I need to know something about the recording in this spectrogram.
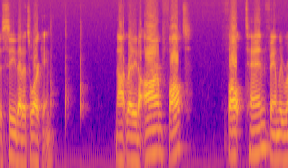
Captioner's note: tapping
